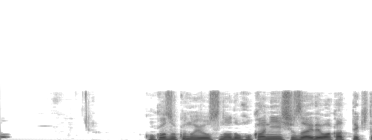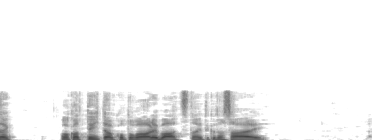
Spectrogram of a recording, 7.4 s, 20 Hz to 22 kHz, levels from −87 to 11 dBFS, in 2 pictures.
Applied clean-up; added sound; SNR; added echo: classical method Wiener filter.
